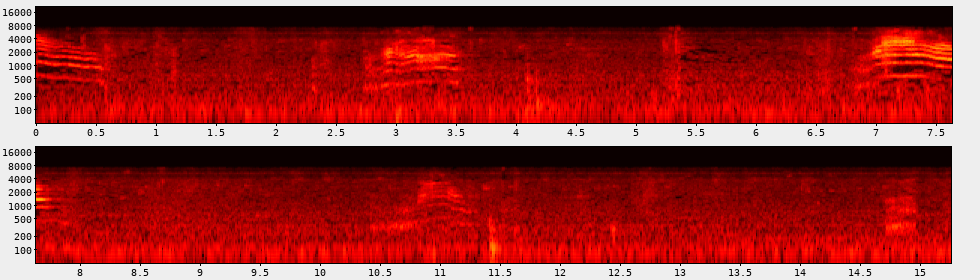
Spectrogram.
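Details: Bengal cats at play, with the big cat Gram making most of the noise while tussling with a kitten; loud harmonic meows, one near three seconds and a stronger drawn-out one near seven, then fainter calls.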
